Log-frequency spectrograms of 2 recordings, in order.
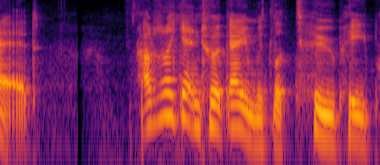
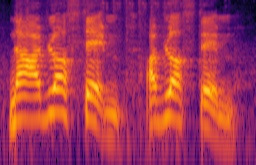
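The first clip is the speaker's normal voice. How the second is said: frustrated; 7 semitones higher, 3 dB louder than usual. Real, not acted. Losing enemy in game.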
